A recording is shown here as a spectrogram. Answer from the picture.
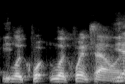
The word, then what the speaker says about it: LeQuint Allen: And it's so funny, as we were talking about the what's going on with, I believe it was LeQuint Allen is the running back. Am I saying that right? – Yep, LeQuint Allen.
